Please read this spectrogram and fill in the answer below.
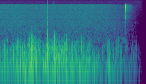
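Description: Wind buffeting a handheld microphone as an uneven low rumble, with a few faint ticks. It fades away near the end.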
